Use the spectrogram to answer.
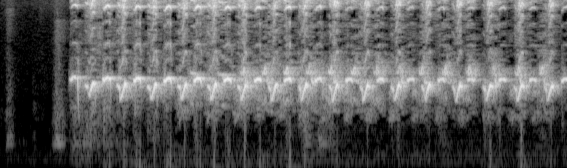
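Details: Trucukan, the yellow-vented bulbul, singing to draw other bulbuls into song: a loud, continuous chattering string of quick, slurred, liquid notes repeated about twice per second for nearly four seconds, clean with no other sounds.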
